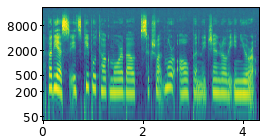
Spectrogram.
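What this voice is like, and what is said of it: Mixed Polish and Norwegian accent. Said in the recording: “my accent ... It's a mixture of two languages. It's Polish and Norwegian.”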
